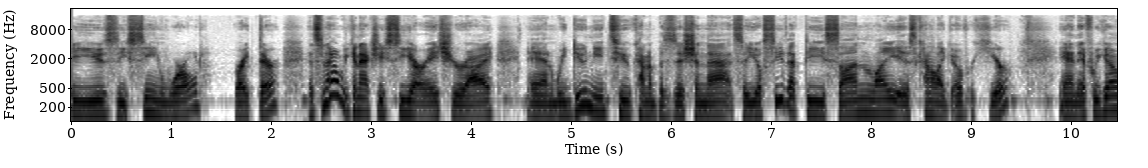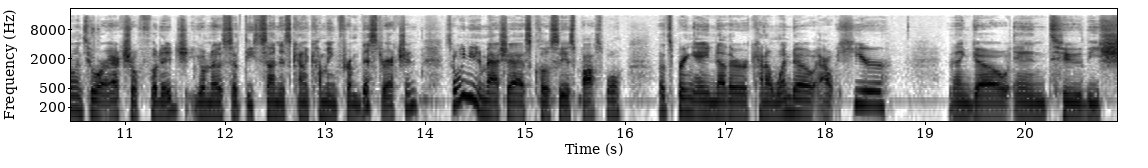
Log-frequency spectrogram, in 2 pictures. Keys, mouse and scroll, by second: 1.8 middle click, 2.8-10.7 shift+middle drag, 10.7 KP_0, 11.6-13.5 scroll up 2, 13.5-13.9 scroll down 4, 13.9-14.4 middle drag, 14.4-14.7 scroll down 1, 14.7-16.6 shift+middle drag, 16.6 click, 18.2 click.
